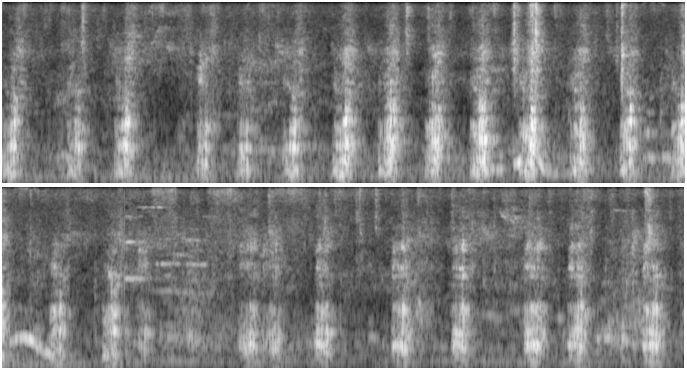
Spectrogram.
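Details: Mother pig and her piglets making loud varied sounds: rapid overlapping grunts about twice a second, with a wavering higher squeal midway and a constant low hum underneath.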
